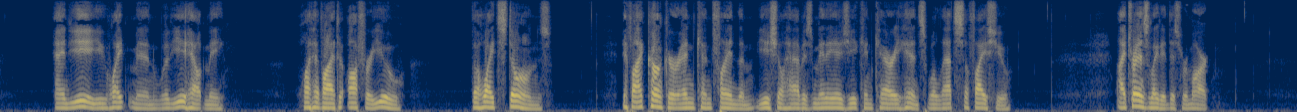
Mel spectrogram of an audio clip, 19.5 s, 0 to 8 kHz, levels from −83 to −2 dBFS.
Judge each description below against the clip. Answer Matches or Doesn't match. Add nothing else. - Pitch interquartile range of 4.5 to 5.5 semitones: Doesn't match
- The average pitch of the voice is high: Doesn't match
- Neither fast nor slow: Doesn't match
